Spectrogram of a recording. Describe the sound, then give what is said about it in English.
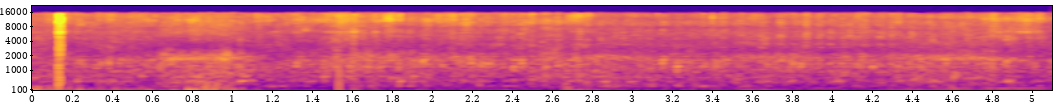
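A stream trickles and babbles steadily, a continuous wash of running water with a brief knock near the start and no voices. “Right, let you hear the running water one more time.”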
